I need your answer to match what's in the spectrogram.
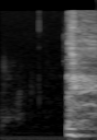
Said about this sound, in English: The gulp. That quiz took a lot out of you there.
